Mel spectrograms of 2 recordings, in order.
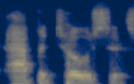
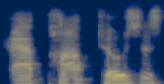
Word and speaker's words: apoptosis: is this concept of apoptosis which robin just mentioned and just so you know it's a-p-o-p-t-o-s-i-s it's spelled apoptosis the second p is silent so if you talk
